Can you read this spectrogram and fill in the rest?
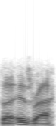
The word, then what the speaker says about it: Israch: Oh, no, you got pretty darn close. It's Israq, so pretty much everyone butchers it.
